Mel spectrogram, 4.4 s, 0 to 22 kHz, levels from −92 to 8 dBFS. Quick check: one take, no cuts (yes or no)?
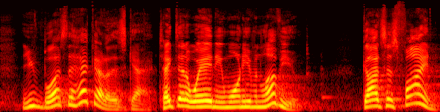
no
